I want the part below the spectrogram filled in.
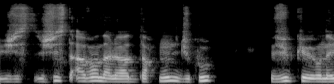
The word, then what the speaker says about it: Dortmund: et après, donc là, tu rentres de Dortmund, euh, Dortmund, pardon, c'est pas facile à, prononcer, hein. Dortmund,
